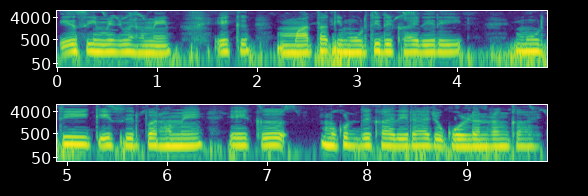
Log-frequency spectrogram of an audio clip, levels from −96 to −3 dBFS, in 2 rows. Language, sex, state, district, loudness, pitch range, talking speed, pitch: Hindi, female, Rajasthan, Nagaur, -15 LUFS, 150-165 Hz, 165 wpm, 160 Hz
